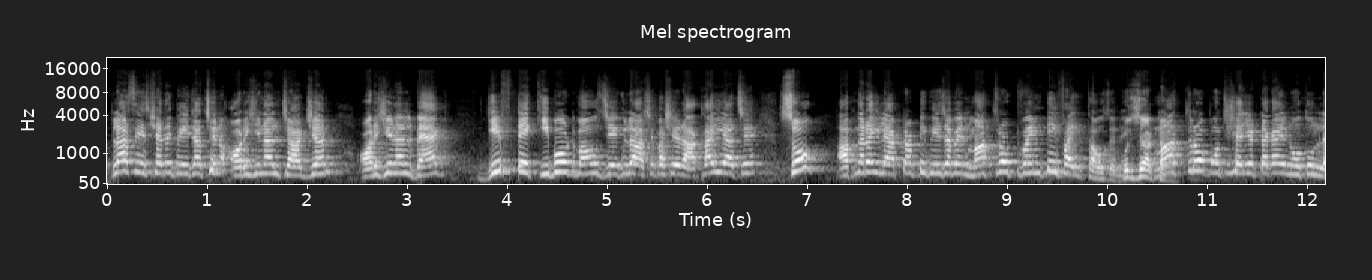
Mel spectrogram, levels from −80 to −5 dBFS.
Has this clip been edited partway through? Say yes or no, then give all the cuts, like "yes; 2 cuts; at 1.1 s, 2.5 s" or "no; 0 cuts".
no; 0 cuts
